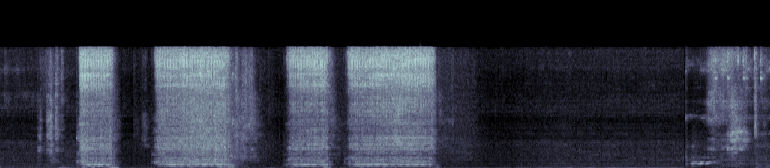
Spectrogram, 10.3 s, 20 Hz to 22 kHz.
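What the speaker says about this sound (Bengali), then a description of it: "এইভাবে ওভারলক করে নেবেন 2 হাতায়" Overlock sewing machine stitching the sleeve joint of a burqa, running in four loud bursts of whirring stitches separated by short pauses, with quiet room noise afterward.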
